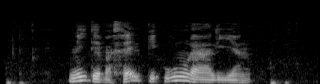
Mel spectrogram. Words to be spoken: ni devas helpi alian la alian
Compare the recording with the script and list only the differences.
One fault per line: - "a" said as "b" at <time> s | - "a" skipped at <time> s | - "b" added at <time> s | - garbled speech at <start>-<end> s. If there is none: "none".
- "alian" said as "unu" at 1.7 s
